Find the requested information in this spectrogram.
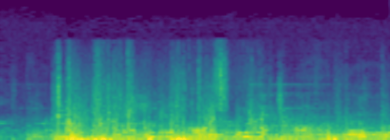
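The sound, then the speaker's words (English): Gunshots are fired into a ceiling: a loud, sustained burst of cracking blasts and booms that blend into dense, continuous noise. “Solo grabs the man's hand and fires his gun into the ceiling before throwing him aside.”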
